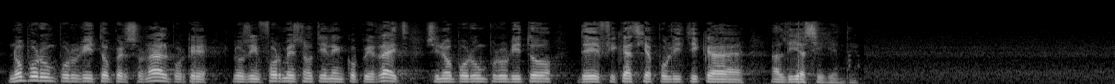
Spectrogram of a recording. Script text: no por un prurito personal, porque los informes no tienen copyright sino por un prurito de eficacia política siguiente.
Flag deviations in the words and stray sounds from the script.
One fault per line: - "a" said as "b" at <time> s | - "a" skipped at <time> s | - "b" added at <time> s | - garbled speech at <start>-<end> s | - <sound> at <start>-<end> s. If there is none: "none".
- "al día" added at 7.7 s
